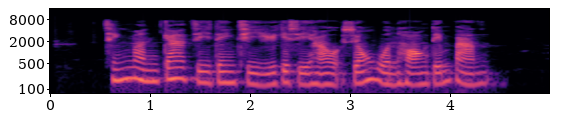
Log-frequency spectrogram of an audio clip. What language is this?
Cantonese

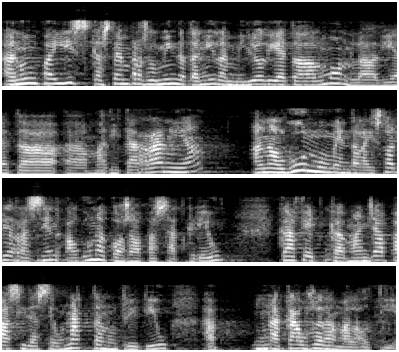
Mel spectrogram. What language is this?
Catalan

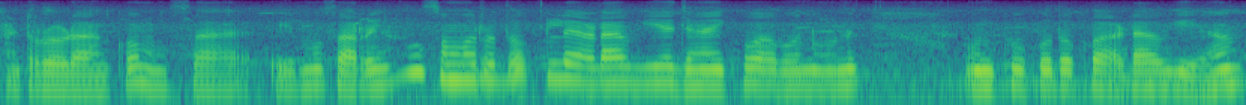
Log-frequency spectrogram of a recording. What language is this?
Santali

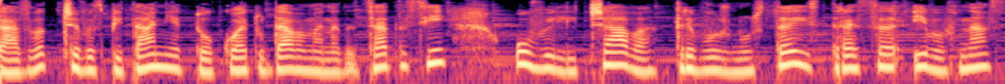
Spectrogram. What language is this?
Bulgarian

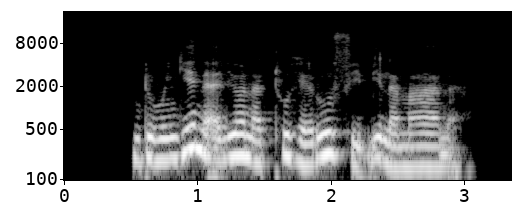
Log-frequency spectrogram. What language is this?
Swahili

